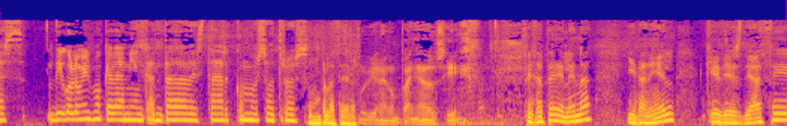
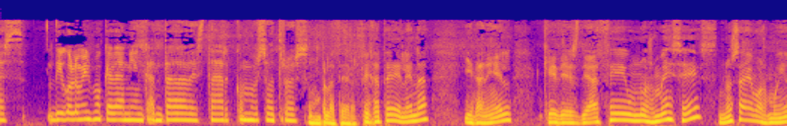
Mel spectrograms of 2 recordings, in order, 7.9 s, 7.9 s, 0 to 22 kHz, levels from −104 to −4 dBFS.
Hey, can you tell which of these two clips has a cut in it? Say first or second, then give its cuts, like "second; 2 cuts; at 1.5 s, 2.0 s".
first; 2 cuts; at 3.6 s, 5.2 s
